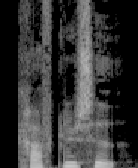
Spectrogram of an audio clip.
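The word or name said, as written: KRAFTLØSHED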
